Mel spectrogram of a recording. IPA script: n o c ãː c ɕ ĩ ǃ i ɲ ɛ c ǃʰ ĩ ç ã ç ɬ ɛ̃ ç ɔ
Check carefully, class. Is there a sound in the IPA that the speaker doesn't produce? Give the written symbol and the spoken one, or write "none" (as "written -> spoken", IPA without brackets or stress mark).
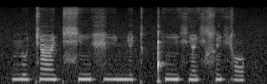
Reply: ǃ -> x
